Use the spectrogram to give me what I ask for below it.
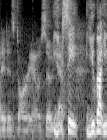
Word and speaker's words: Dario: pronounced I'm of course I'm going by the Spanish pronunciation of it no you're right I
